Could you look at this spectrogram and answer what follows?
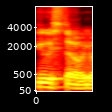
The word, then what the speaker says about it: Gusto: Gusto, yeah.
